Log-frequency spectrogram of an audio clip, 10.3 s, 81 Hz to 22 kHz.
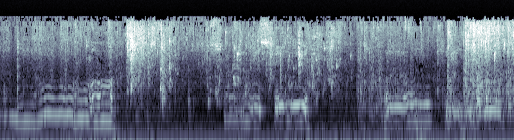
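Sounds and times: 
person speaking: 0.0s - 2.4s, 4.2s - 6.3s, 7.6s - 10.2s
water gushing into a basin: 0.0s - 10.2s.

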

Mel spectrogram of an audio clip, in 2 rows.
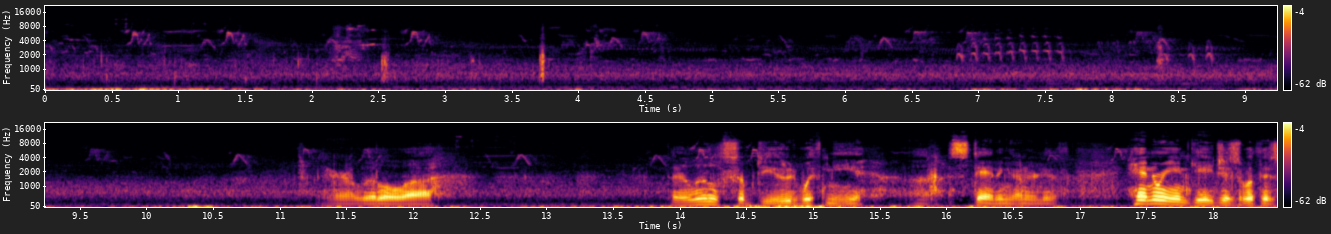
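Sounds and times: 
robins chirping from a tree: 0.0s - 18.4s
soft outdoor hum: 0.0s - 18.4s
speech: 14.4s - 18.4s.

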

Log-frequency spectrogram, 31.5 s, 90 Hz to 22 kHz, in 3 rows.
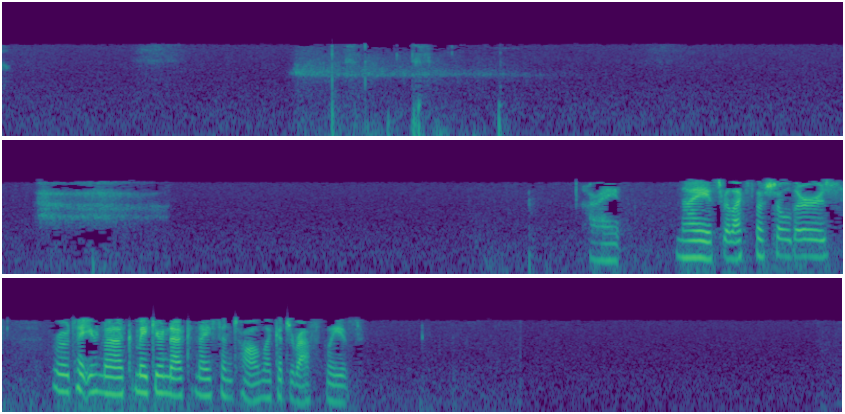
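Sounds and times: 
slow breathing in through nose, out through mouth: 1.6s - 2.6s, 3.6s - 8.8s, 10.9s - 12.8s, 21.1s - 21.7s
speech: 17.9s - 18.4s, 19.0s - 21.0s, 21.7s - 25.6s.

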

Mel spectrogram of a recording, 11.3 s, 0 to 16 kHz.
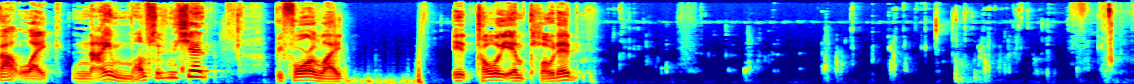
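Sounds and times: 
speech: 0.0s - 3.6s, 4.6s - 6.0s
person drinking water: 1.3s - 2.8s, 5.8s - 11.3s.

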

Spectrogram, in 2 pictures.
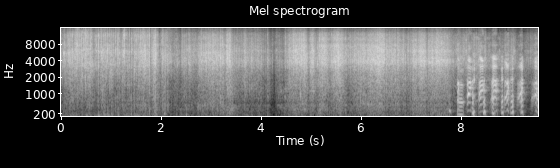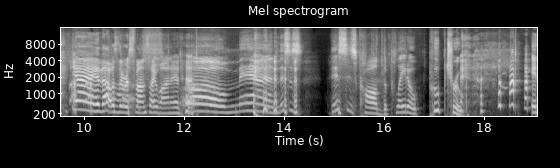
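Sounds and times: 
brown paper wrapping being torn open: 0.0s - 9.6s
laughter: 7.8s - 12.6s, 13.4s - 14.4s, 17.6s - 19.0s
speech: 8.0s - 14.4s, 15.0s - 18.0s.

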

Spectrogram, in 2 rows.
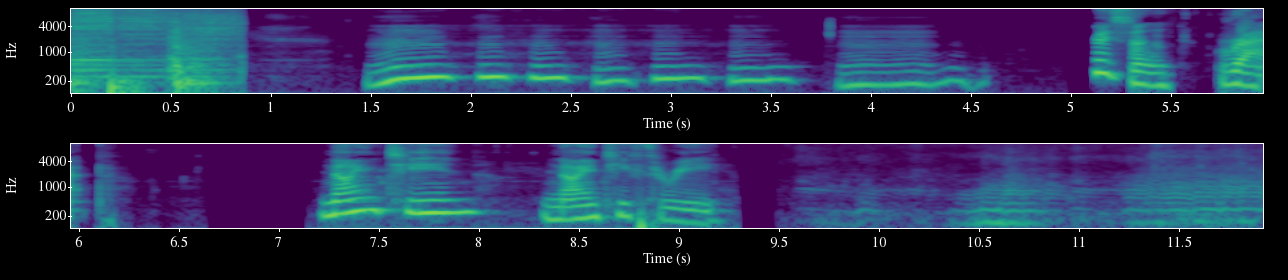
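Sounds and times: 
speech: 1.5s - 6.2s, 7.2s - 9.3s, 10.5s - 11.5s
fly buzzing: 9.5s - 11.9s.

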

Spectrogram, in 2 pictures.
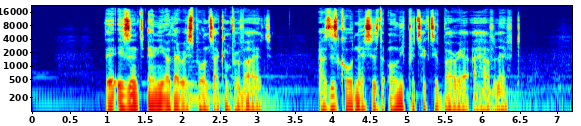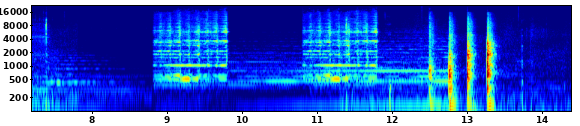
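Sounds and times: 
speech: 1.0s - 3.3s, 3.9s - 6.6s
electronic ringing tone: 10.9s - 11.9s
knocks on a door: 12.5s - 13.5s.

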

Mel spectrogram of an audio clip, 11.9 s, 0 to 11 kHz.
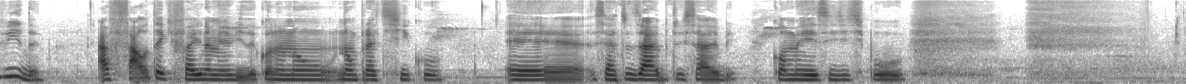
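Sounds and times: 
speech: 0.0s - 9.5s
slow deliberate deep breath with exhale through the nose: 9.1s - 11.6s.

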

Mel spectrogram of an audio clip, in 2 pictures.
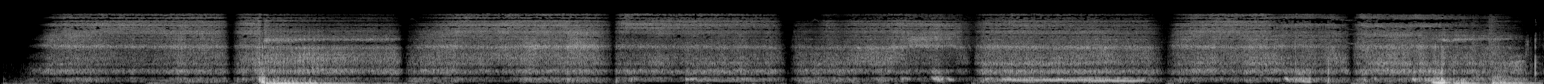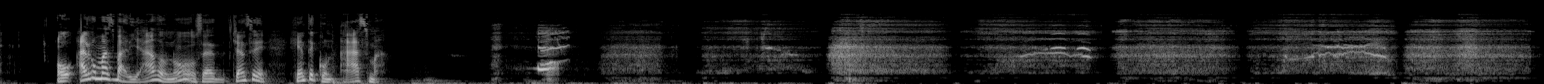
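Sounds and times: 
heavy nasal breathing: 0.2s - 15.5s, 21.4s - 30.8s
snorting: 0.4s - 15.4s
speech: 16.3s - 19.4s.

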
